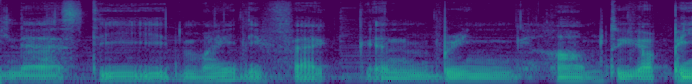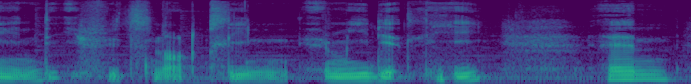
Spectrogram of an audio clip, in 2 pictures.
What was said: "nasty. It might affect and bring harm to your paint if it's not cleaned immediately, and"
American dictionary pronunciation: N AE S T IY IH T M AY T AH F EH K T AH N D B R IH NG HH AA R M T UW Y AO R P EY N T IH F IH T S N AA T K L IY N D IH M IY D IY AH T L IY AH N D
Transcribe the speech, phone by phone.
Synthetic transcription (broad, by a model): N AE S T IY IH T M AY T AH F EH K T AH N B R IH NG HH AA M T UW Y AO P EY N T IH F IH T S N AA T K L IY N IH M IY D IY AH T L IY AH N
